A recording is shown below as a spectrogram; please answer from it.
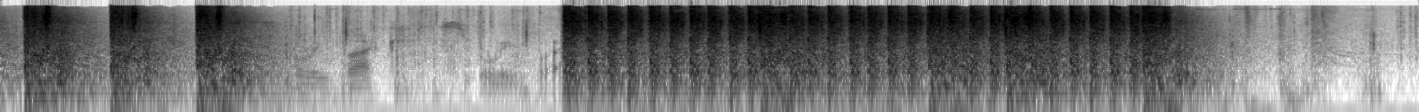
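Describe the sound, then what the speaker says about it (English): Loud, sustained automatic gunfire from a full magazine emptied in DayZ, rapid rhythmic bursts that stop and start before one long unbroken stream, with a man swearing briefly over it. "I shot my entire mag at him, he's dead"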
